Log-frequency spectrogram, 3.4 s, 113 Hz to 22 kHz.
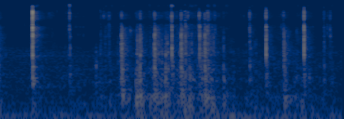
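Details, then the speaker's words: Honda Elite CH150 scooter with no-crank no-start, starter push-button after silicone lubricant: crisp quick clicks snapping back cleanly; switch had been sticky and now returns normally. "Man, it seems better now, though. Yeah, that's like normal. So that was just sticky."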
